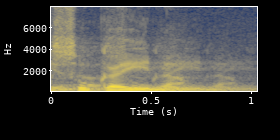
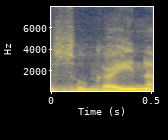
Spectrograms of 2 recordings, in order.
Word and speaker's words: سکینہ: لخت جگر شہزادی سیدہ سکینہ، اصل نام ان کا عربی وزن میں سکینہ ہے، عرف عام میں سکینہ چلتا ہے، مگر اصل لفظ سکینہ۔ سیدہ، میں عرف عام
